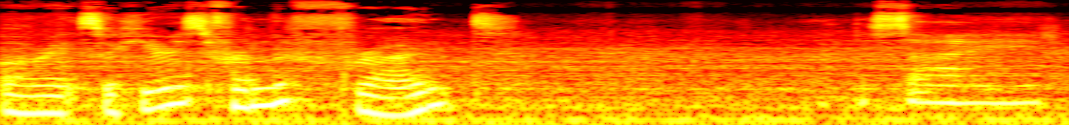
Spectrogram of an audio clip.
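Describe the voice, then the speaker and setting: Her pitch fairly high, a woman speaks very slowly with lively intonation and long, frequent pauses, and the room echo is audible. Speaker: vlogger. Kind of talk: casual vlog talk. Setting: doctor's office. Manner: quiet.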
